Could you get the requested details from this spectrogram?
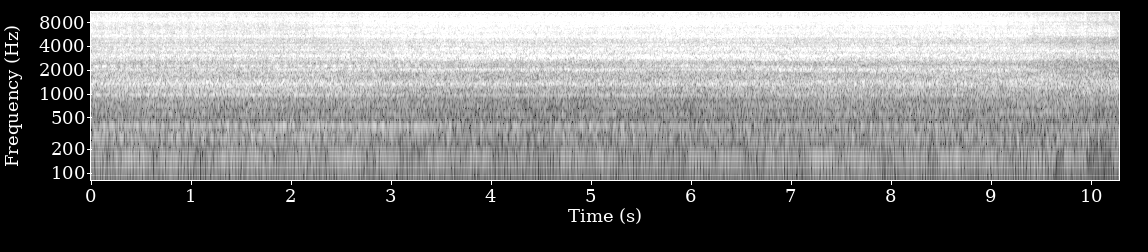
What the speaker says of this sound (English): you can hear the grit working its way through the reel right now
